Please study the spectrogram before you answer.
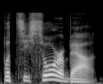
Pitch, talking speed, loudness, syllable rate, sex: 160 Hz, 230 wpm, -15 LUFS, 5.5 syllables/s, male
